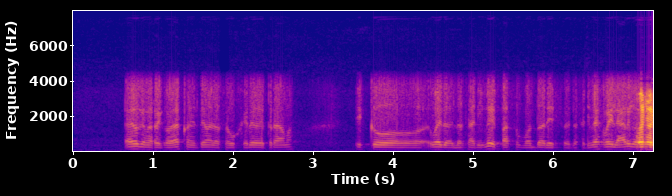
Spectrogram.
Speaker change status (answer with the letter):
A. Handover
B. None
A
